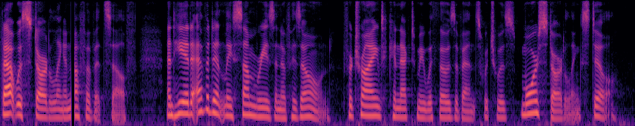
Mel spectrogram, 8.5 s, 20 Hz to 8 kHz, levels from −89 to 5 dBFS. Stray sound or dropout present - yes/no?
yes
